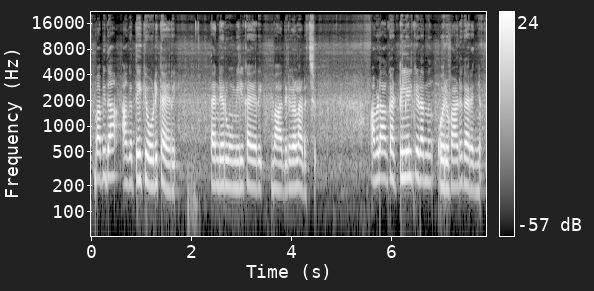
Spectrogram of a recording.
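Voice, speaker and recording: A woman retelling a TV serial episode as a measured, dramatic story. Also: mid-range voice, a little hiss or hum, poor audio. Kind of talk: emotional story narration.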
